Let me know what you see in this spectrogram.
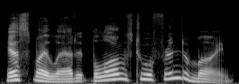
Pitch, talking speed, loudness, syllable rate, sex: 180 Hz, 250 wpm, -18 LUFS, 5.0 syllables/s, male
